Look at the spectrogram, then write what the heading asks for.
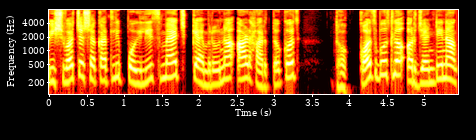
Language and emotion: Goan Konkani, surprised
